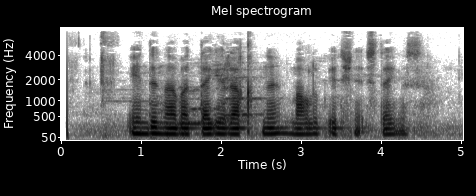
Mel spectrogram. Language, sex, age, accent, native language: Uzbek, male, 18-24, Surxondaryo, Uzbek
